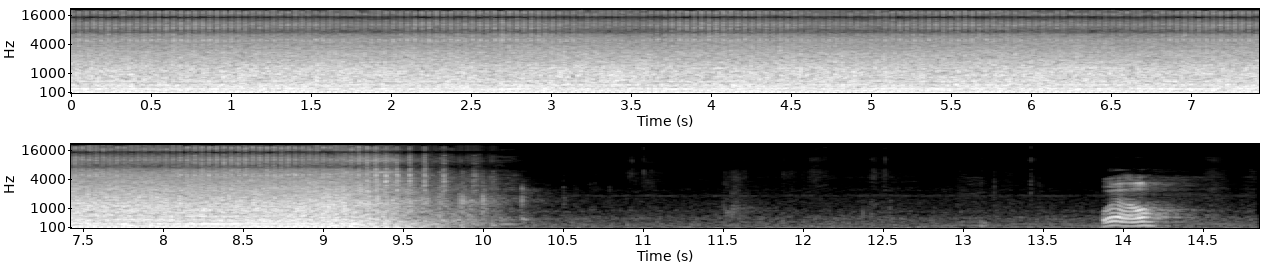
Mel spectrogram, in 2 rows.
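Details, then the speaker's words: Cheap abandoned Briggs & Stratton lawn mower, newly reassembled with no prime button: runs at a steady rapid putter for about 30–45 seconds, smoking more the longer it runs, then cuts out and spins down; fuel restriction suspected. "that's very very much like she did the first time we got her started you'll recall she ran about 30 45 seconds and quit no longer it runs the more it smokes"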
